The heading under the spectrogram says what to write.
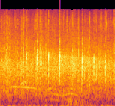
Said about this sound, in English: Well, can we give the worship team a round of applause?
